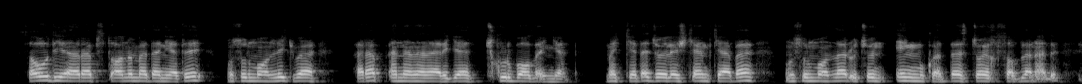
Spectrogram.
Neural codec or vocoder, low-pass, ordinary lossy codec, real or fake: none; 7.2 kHz; MP3, 48 kbps; real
